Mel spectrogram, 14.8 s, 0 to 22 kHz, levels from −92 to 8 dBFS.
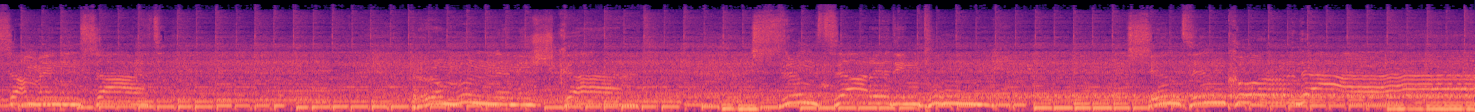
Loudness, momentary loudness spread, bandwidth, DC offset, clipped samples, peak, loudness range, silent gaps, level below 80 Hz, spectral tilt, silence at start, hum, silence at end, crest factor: -15 LUFS; 4 LU; 19.5 kHz; under 0.1%; under 0.1%; -2 dBFS; 2 LU; none; -30 dBFS; -5 dB/octave; 0 s; none; 0 s; 12 dB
